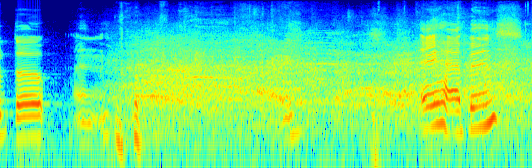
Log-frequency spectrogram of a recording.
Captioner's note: Steve chuckles; crowd laughs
